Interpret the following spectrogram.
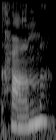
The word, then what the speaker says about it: come: Here we have come. Once again, the E doesn't do anything.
